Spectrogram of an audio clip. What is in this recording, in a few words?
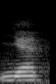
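"ñad", Spanish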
